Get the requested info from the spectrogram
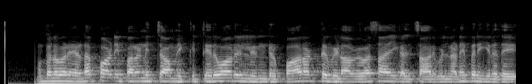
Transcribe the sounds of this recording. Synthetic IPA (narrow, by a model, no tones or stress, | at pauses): mʊðɐlʋɐɾɐɛɽɐpːaːɽipːɐlɐɳɪt͡ʃːaːmɐɪkːɯt̪ːɛɾɯʋaːɽɪlɪndrɯpaːɾaːʈːɯʋɪɭaːʋɪʋɐsaːjɪɣɐɭsaːɾʋɪlnɐɽɐɪpɛɾɯɣɪrɐðɯ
